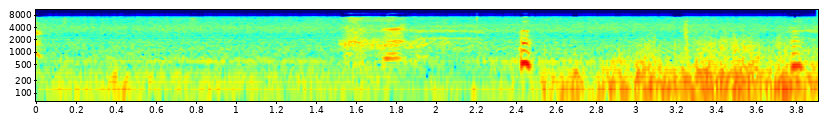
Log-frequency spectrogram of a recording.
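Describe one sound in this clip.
A small child kicks a soft ball on grass with a dull thud.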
